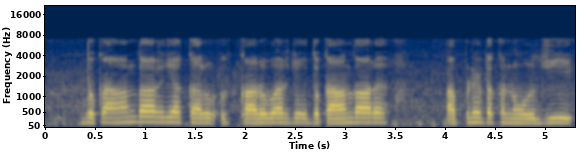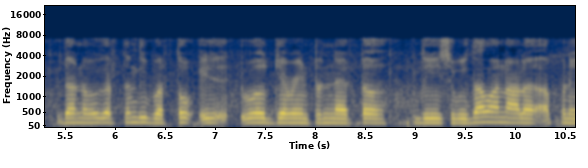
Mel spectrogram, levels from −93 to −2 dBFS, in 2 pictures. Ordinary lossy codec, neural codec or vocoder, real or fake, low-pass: none; codec, 16 kHz, 4 kbps, X-Codec, HuBERT features, trained on LibriSpeech; fake; 7.2 kHz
